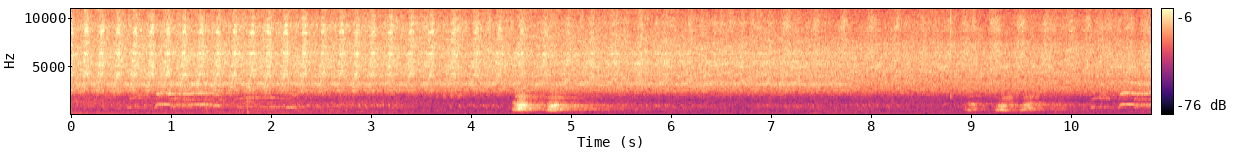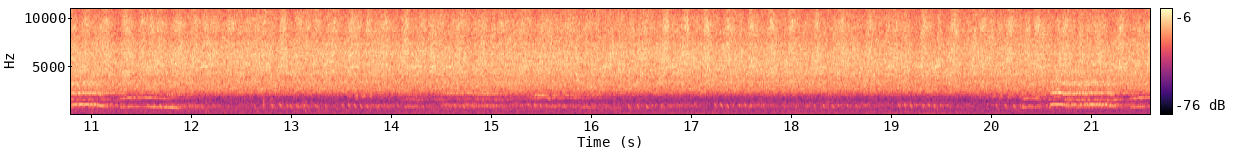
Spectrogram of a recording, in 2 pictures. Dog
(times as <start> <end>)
4.4 5.2, 9.0 9.8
